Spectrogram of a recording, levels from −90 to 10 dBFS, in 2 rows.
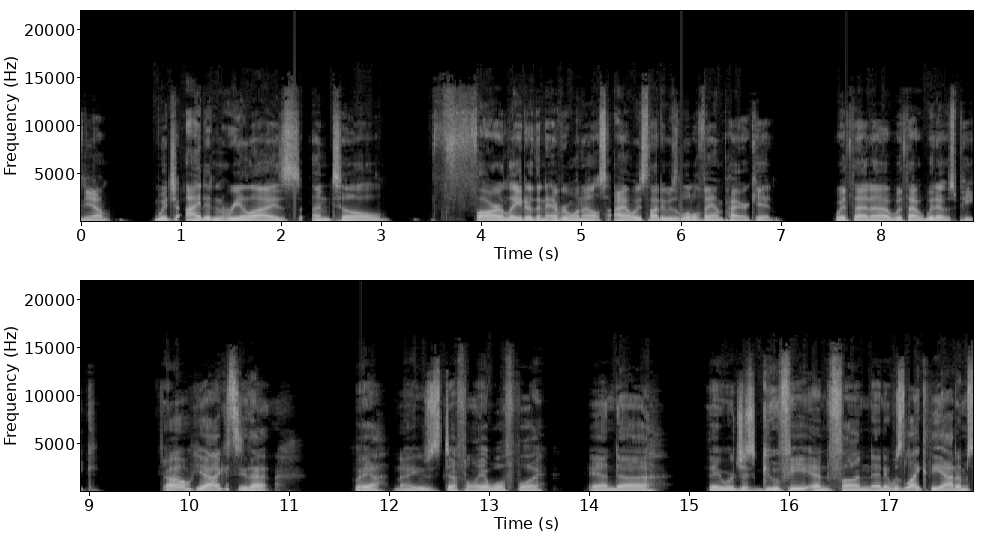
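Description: At 2.13, 5.99 (between "thought he was a" and "a little vampire kid"), 7.64 (before "that uh with that") and 11.71 s (before "yeah no he was"), the speech has a block of digital silence. Each is an abrupt 11.6 ms hole, which fits an unfilled 512-sample buffer. The hard, unfaded edges and short length make it a tick or dip rather than a softened dropout.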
